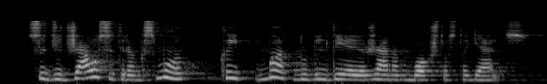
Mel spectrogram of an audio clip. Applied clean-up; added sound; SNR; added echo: none; none; none; reverberation time 0.9 s.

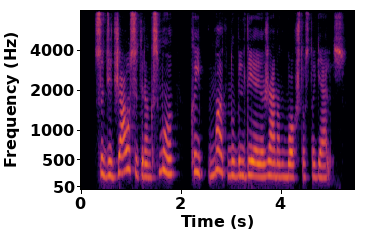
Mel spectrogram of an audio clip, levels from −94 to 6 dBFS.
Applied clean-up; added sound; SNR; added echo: none; none; none; none.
